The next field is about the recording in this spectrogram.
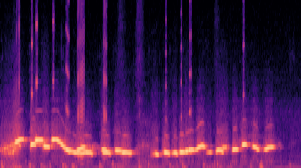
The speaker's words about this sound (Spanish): Siempre me la pasaba chiflando eso, güey.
